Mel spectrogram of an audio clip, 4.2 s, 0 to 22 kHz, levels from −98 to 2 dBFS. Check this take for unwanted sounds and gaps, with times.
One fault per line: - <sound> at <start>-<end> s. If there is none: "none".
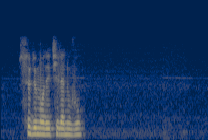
none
